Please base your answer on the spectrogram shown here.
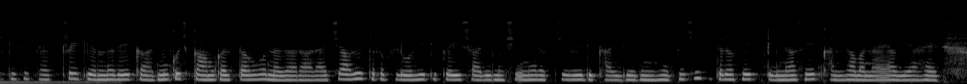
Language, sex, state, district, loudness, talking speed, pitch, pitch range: Hindi, female, Uttar Pradesh, Budaun, -36 LUFS, 235 wpm, 215 Hz, 205-230 Hz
